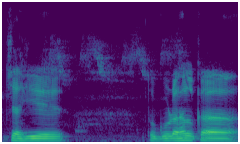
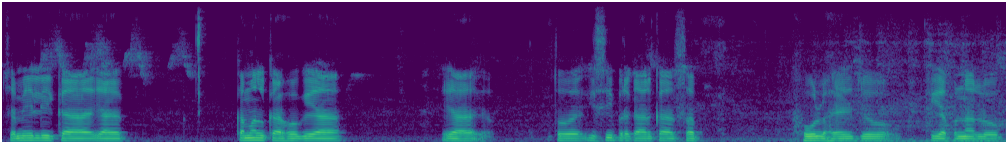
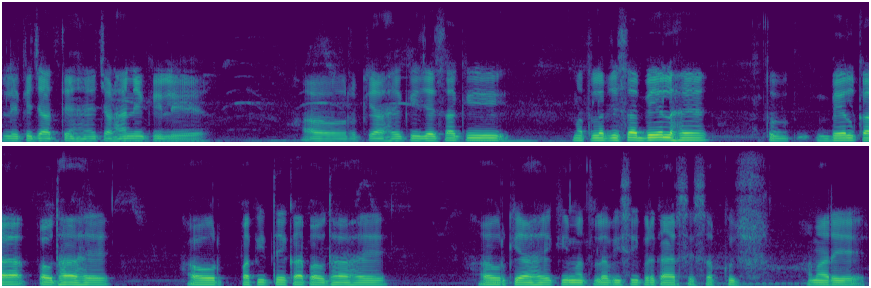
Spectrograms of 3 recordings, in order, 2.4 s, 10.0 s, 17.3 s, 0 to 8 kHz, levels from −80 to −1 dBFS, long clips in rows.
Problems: constant background noise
